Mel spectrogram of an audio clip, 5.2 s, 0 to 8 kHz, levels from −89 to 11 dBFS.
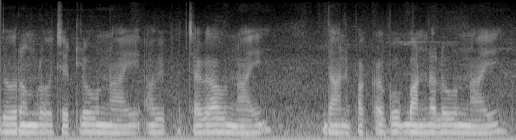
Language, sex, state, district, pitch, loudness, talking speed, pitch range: Telugu, male, Telangana, Mahabubabad, 110 Hz, -16 LUFS, 115 wpm, 105-110 Hz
